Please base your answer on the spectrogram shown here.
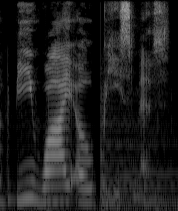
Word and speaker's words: BYOB Smith: This is not called the Bob Smith. A lot of people thought that, and honestly, that's fair. But it's actually called the BYOB Smith. Bring your own bar. The Y is silent, and that's where the joke comes in.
